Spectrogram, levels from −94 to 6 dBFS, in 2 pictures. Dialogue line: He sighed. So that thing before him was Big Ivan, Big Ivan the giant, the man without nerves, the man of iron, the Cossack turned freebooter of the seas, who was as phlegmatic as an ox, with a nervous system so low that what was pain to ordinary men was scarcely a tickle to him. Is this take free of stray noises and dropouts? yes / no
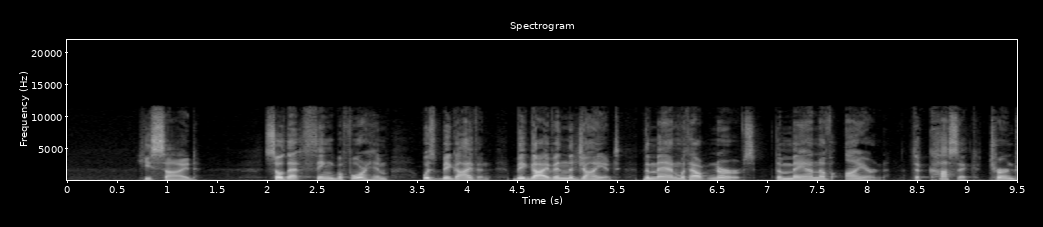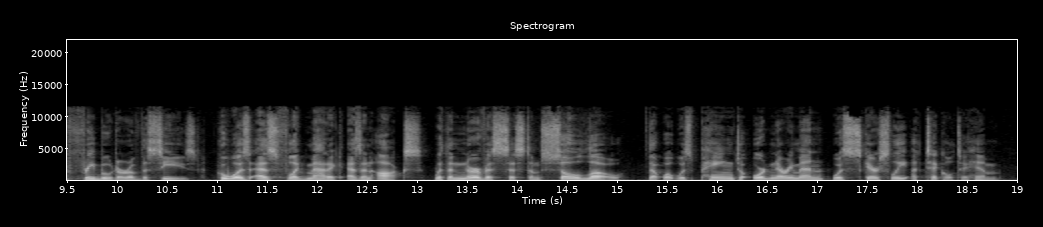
yes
